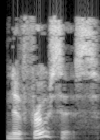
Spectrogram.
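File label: "nephrosis", British English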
